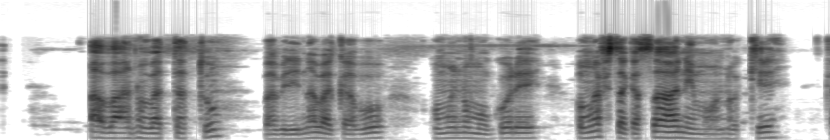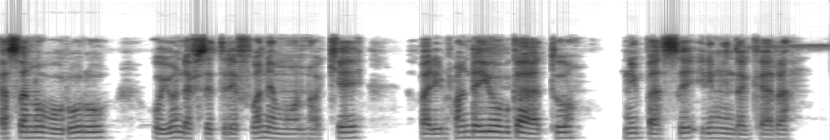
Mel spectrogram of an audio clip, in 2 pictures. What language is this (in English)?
Rundi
